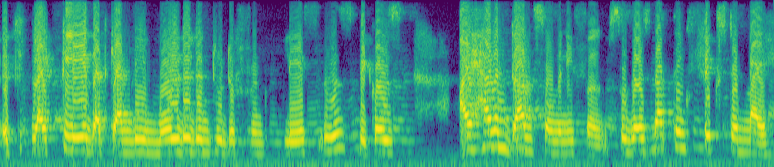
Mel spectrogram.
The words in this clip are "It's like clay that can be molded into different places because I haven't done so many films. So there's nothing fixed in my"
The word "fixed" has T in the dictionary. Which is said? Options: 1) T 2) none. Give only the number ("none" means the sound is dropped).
1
